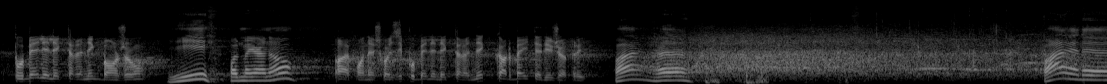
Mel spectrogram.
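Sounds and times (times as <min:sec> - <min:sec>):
audience laughing: 0:06.4 - 0:09.6.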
